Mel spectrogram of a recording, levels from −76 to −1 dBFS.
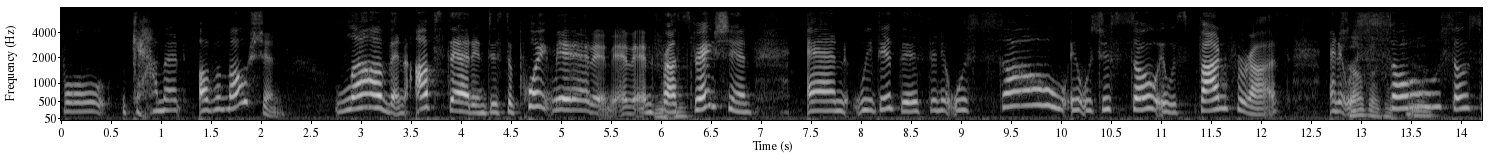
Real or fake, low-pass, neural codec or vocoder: fake; 7.2 kHz; vocoder, 22.05 kHz, 80 mel bands, WaveNeXt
